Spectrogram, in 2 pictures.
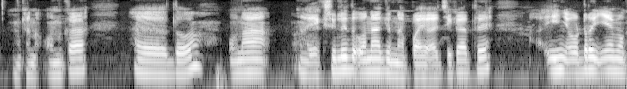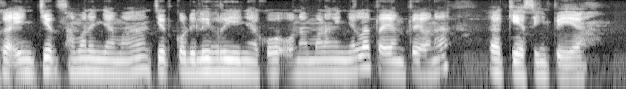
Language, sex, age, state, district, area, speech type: Santali, male, 30-45, Jharkhand, East Singhbhum, rural, spontaneous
